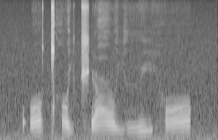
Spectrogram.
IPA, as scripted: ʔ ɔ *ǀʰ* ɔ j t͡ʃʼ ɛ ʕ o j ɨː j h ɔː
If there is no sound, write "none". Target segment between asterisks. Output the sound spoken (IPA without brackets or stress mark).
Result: ǀʰ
